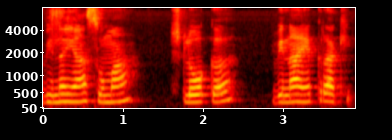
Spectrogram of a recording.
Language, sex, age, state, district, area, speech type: Kannada, female, 30-45, Karnataka, Shimoga, rural, spontaneous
